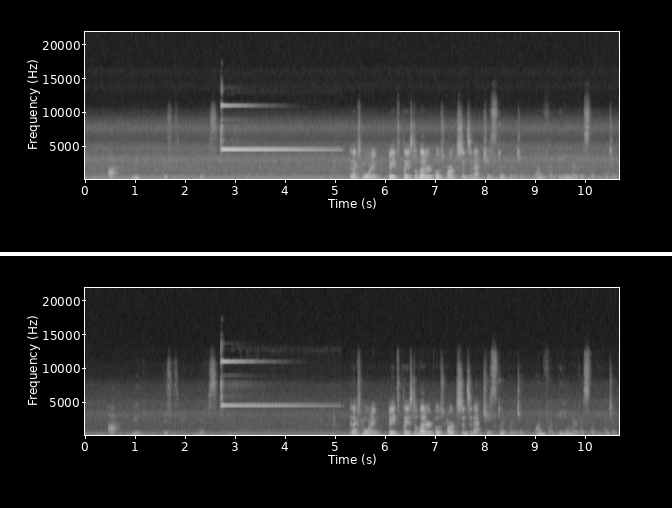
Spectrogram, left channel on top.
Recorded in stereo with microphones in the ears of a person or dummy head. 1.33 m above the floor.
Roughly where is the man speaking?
Centre.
